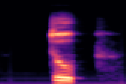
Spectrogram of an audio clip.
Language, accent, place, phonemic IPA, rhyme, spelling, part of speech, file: French, France, Lyon, /top/, -op, taupe, noun / adjective, LL-Q150 (fra)-taupe.wav
- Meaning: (noun) 1. mole (burrowing mammal) 2. (espionage) mole (undercover agent) 3. tunneler 4. higher mathematics class; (adjective) taupe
